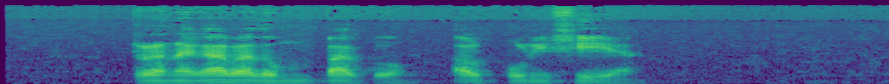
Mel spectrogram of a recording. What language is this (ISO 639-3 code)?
cat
